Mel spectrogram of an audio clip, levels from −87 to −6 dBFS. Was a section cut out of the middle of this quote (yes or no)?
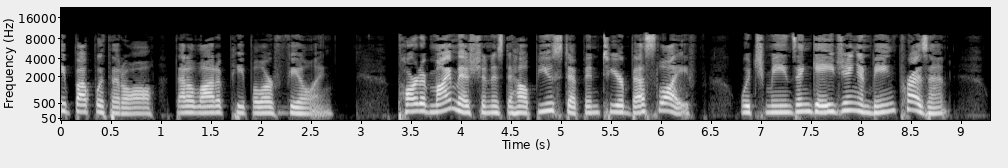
no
